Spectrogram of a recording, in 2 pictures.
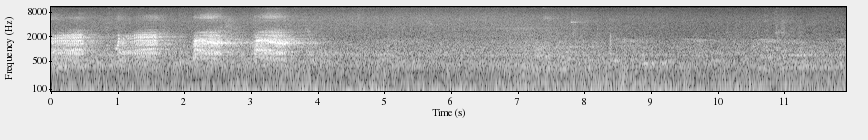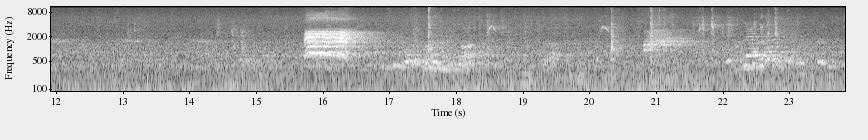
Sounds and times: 0.0s crows 4.0s
15.7s crows 17.0s
20.8s crows 21.6s

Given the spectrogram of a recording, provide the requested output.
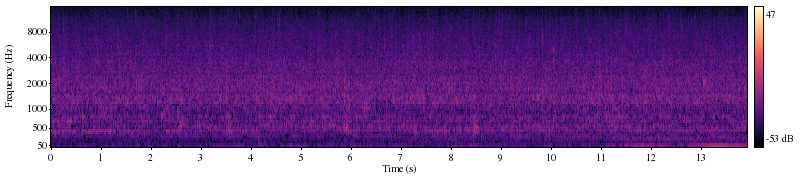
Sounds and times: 9.4s Individual car can be heard passing by 13.9s

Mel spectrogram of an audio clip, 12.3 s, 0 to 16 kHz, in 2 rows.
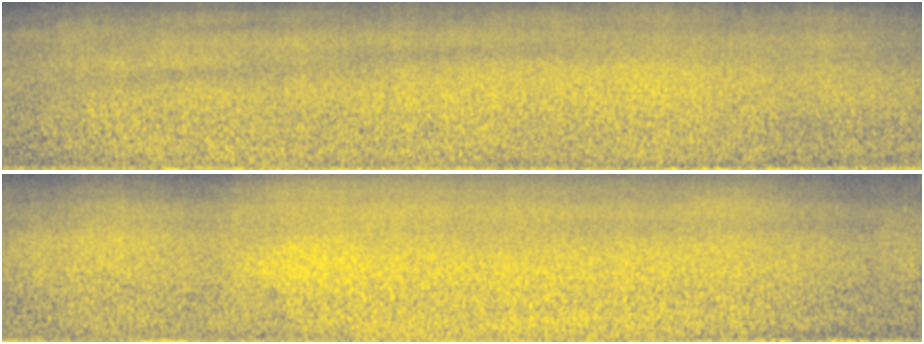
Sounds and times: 1.0s waves 12.2s

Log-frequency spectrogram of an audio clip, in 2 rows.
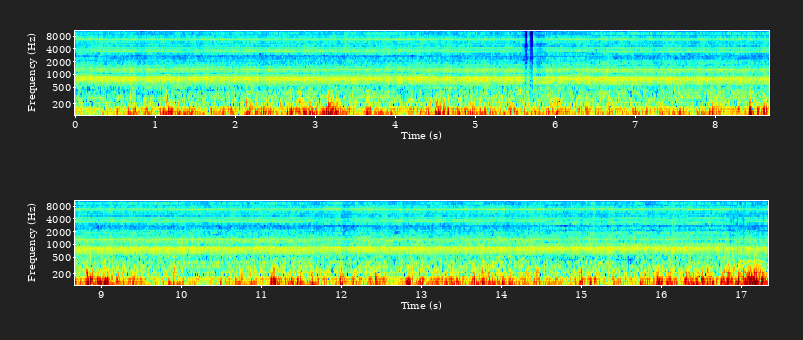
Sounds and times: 0.0s Scooter ride up the hill 17.3s

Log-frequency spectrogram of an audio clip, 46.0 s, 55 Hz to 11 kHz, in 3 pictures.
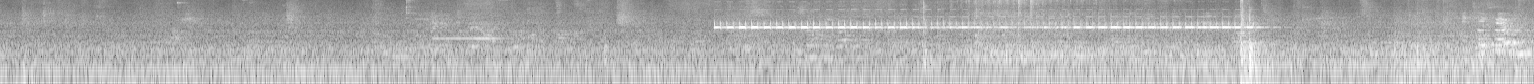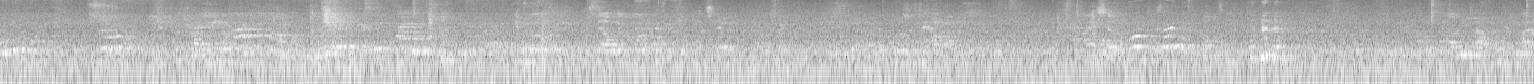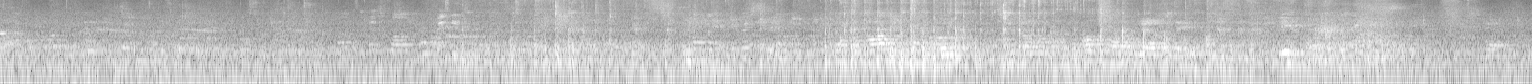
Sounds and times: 0.0s People are waiting, embarking 46.0s
5.7s train leaves 26.0s
9.1s door closes 13.0s

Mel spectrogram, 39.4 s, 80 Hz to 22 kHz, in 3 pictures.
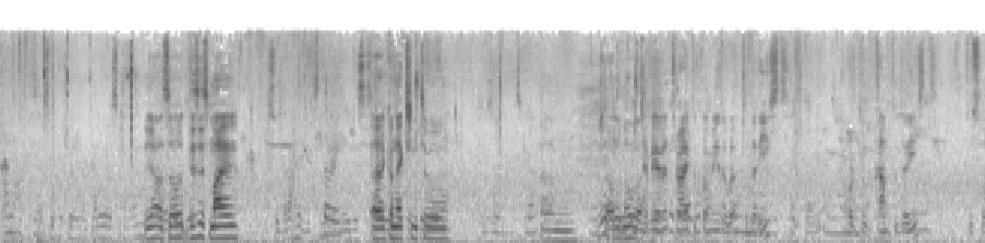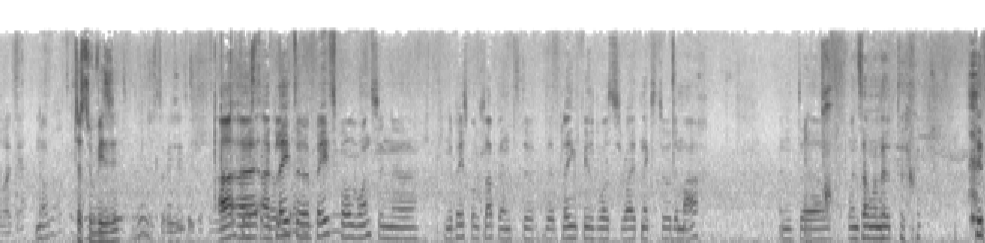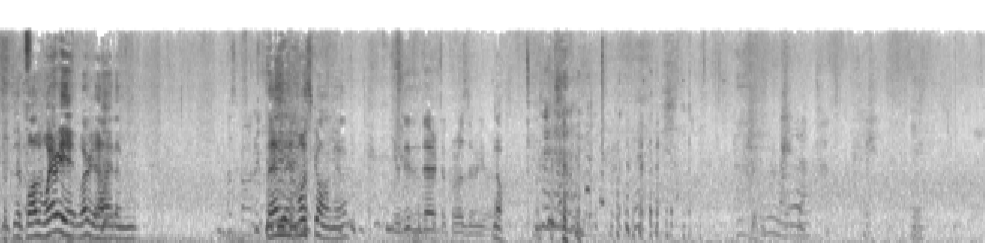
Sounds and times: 7.2s landscape architect david fadovic talking 22.6s
23.5s landscape architect david fadovic talking 28.3s
29.7s landscape architect david fadovic talking 33.7s

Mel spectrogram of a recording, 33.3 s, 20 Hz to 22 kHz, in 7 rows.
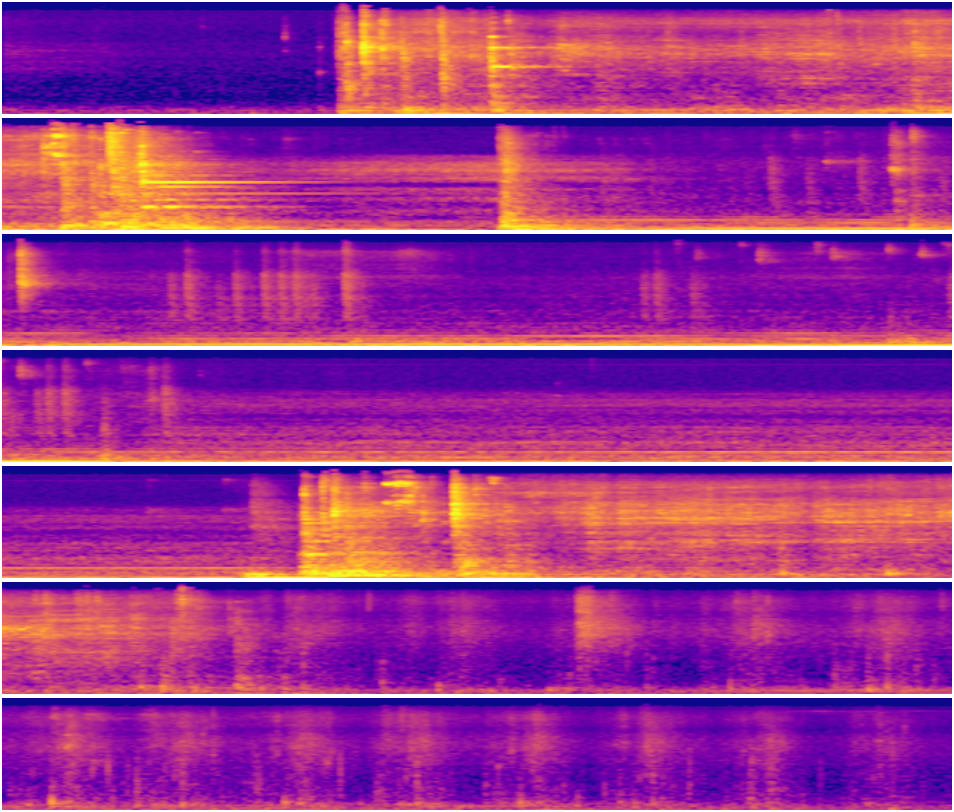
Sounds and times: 1.7s someone walking up to and entering an elevator 18.1s
1.7s elevator 25.6s

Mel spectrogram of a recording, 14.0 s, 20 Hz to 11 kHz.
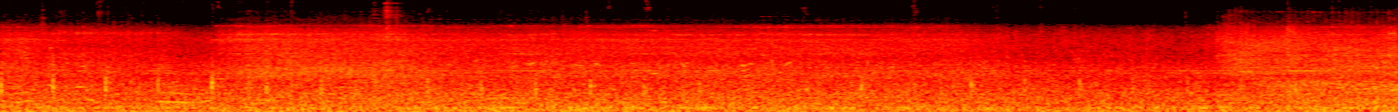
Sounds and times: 0.0s Construction work 13.9s
0.0s Pedestrians 13.9s
0.0s other traffic 13.9s

